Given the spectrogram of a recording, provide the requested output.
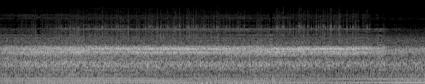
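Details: VAZ 2106 carburetor engine after idle repair, idling around 900 rpm: steady, even idle with a smooth constant hum, no misses or knocks; normal idle.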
